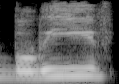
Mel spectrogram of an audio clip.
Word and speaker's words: Bleav: podcast it's on the believe podcasting Network it's with Lion's legendary safety Benny blades you got to check it out it's called blav they pronounced that believe in Lions on the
